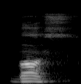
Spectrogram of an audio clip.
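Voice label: "boss", Nigerian Pidgin, male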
